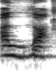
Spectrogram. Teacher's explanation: الف کو لام میں ملیں گے، پھر لام دوبارہ وہاں ہا کی طرف جائے گا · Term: شد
